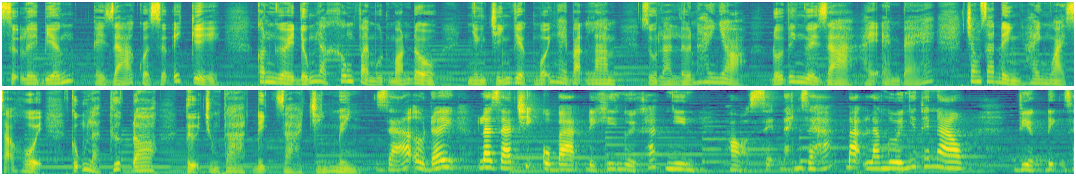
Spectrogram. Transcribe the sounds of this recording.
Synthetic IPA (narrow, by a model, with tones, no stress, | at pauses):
sɨ̰˧˨ləː˨˧jɓi˨˦ənkaː˨˦jzaː˨˦ku˧˩əsɨ̰˧˨ʔi˦˥k̚ki˧˩ | kɔ˧nŋɨ˨˩əjɗʊ˨˦ŋ͡mlaː˨˩xə˧wŋ͡mfaː˧˩jmo˨˩t̚mɔ˨˦nɗo˨˩ɲɨ˧ŋt͡ɕï˨˦ŋ̟vi˨˩ək̚mo̰˧˥jŋa˨˩jɓa̰ː˧˨nlaː˨˩m | z̥u˨˩laː˨˩ləː˨˦nɦa˧jɲɔ˧˩ | ɗo˨˦jvəː˨˦jŋɨ˨˩əjzaː˨˩ha˧jʔɛ˧mɓɛ˨˦ | t͡ɕɔ˧wŋ͡mzaː˧ɗï˨˩ŋ̟ɦa˧jŋwaː˨˩jsa̰ː˧˥ɦo̰˧˨j | kʊ̰˧˥ŋ͡mlaː˨˩t̪ʰɨ˦˥ək̚ɗɔ˧t̪ɨ̰˧˨t͡ɕʊ˨˦ŋ͡mt̪aː˧ɗḭ̈˧˨ŋ̟zaː˨˦t͡ɕï˨˦ŋ̟mï˧˩ŋ̟ | zaː˨˦ʔəː˧˩ɗə˧j | laː˨˩zaː˨˦t͡ɕḭ˧˨ku˧˩əɓa̰ː˧˨nɗe˧˩xi˧ŋɨ˨˩əjxaː˦˥k̚ɲi˨˩n | hɔ̰˧˨sɛ̰˧˥ɗa˨˦jŋ̟zaː˨˦ɓa̰ː˧˨nlaː˨˩ŋɨ˨˩əjɲɨ˧t̪ʰe˨˦naː˨˩w | vi˨˩ək̚ɗḭ̈˧˨ŋ̟z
